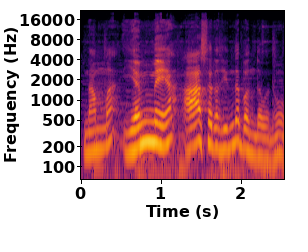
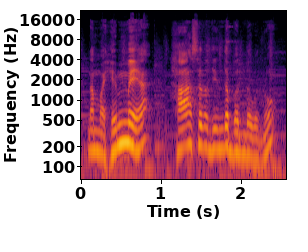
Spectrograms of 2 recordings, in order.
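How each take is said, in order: First: The initial h sounds are dropped from the words. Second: The initial h sounds are clearly pronounced. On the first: The speaker calls it wrong. "ಅವರಿಗೆ ಮಹಾಪ್ರಾಣ ಅಲ್ಪ ಪ್ರಾಣ ಗೊತ್ತಿರಲಿಲ್ಲ" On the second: The speaker calls it right. "ಅವ್ರು ಹೇಳಬೇಕಾಗಿದ್ದು ಏನಂತ ಹೇಳಿದ್ರೆ"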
